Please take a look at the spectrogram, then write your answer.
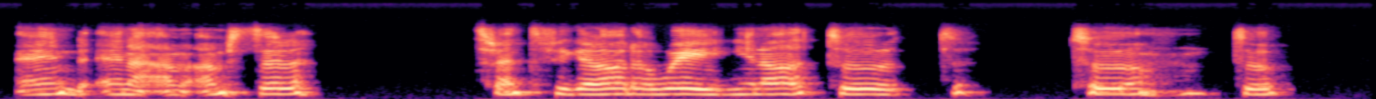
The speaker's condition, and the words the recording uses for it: Stuttering. And I still have a stuttering, so yeah.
